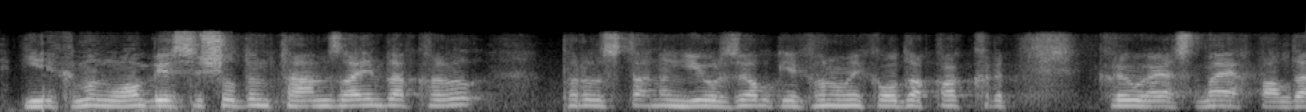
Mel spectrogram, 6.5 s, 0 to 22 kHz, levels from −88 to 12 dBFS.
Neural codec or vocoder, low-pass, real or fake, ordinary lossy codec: codec, 16 kHz in and 24 kHz out, 0.6 kbps, FocalCodec, streaming, 4096 codes; 7.2 kHz; fake; Opus, 16 kbps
